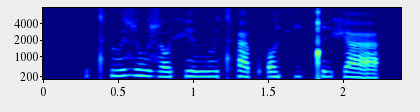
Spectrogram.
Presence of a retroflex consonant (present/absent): absent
